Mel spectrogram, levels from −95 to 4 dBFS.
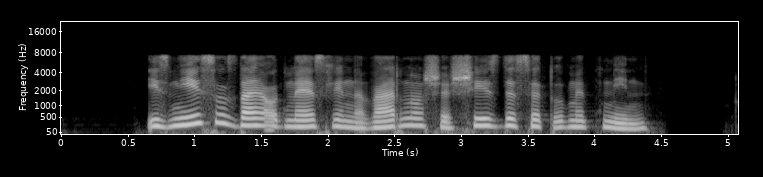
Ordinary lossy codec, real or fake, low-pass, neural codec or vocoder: none; fake; 7.2 kHz; codec, 16 kHz, 2 kbps, FunCodec, trained on Chinese and English, 25 frames a second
